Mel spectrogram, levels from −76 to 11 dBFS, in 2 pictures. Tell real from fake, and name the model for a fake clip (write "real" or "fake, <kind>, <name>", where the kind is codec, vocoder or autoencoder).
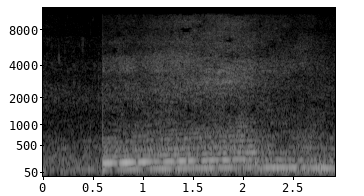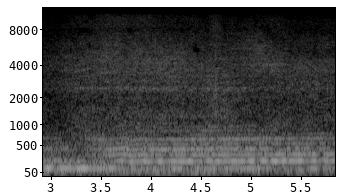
real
